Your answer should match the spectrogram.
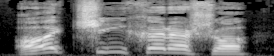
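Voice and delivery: высокий возглас оппонента; воскликни высоко, без крика; театральное восклицание. A narrator's reading. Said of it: "воскликнул фон Хельрунг". (драматично восклицая)

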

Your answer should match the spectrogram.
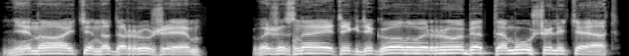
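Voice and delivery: slow, heavy executioner voice; drawn-out, ominous warning; menacing executioner. Acted. Executioner to the whining official by the block, menacing.

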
